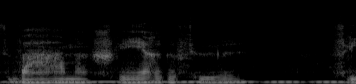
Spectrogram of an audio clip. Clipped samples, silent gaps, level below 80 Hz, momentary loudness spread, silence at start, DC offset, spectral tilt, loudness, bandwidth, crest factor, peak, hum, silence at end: under 0.1%; none; -54 dBFS; 11 LU; 0 s; under 0.1%; -6 dB/octave; -44 LUFS; 19 kHz; 20 dB; -24 dBFS; none; 0 s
